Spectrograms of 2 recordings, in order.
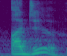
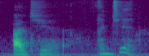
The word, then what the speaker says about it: adieu: we have to say adieu. Adieu. Adieu. Or if you're going to say it right, you got to say adieu. Adieu. Or... Or if you want to say it the French way.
